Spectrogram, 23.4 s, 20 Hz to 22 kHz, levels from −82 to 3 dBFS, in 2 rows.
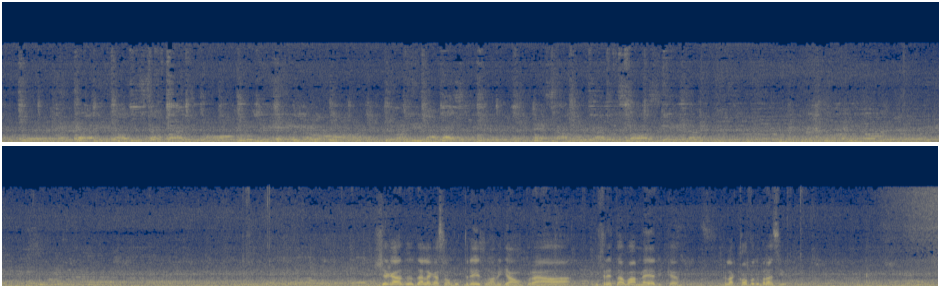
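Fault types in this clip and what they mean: Nothing here to flag: no fault of any kind turns up anywhere in this audio, so there's nothing to list.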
